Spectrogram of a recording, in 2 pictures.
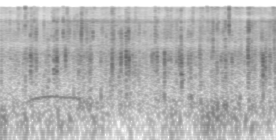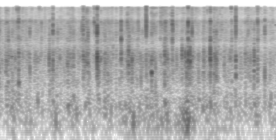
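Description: Hooves of a herd of calves walking over hard dirt: a dense, irregular patter of many short steps.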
